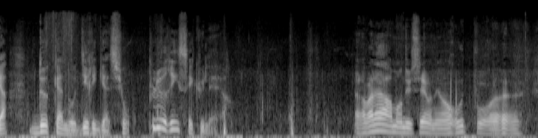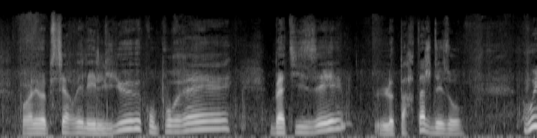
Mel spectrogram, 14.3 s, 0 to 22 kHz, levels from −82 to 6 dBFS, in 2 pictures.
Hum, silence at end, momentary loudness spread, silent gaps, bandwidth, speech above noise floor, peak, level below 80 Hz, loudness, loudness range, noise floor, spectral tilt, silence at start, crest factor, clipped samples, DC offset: none; 0 s; 17 LU; none; 16 kHz; 21 dB; -2 dBFS; -46 dBFS; -24 LUFS; 2 LU; -44 dBFS; -5.5 dB/octave; 0 s; 22 dB; under 0.1%; under 0.1%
